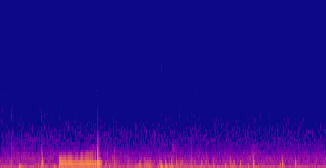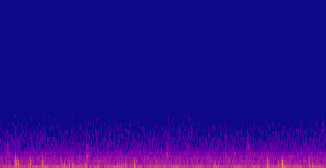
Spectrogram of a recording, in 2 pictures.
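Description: Faint gurgles and a brief low groan over steady low hum: hunger stomach rumbling, ordinary bowel sounds.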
